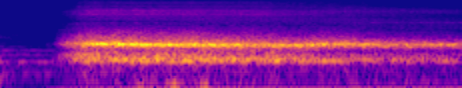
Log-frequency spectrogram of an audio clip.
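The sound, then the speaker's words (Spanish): A single deep breath: a long, noisy inhale that starts abruptly after a short silence and holds steady for about two seconds, alone with no talk. “Respira.”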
